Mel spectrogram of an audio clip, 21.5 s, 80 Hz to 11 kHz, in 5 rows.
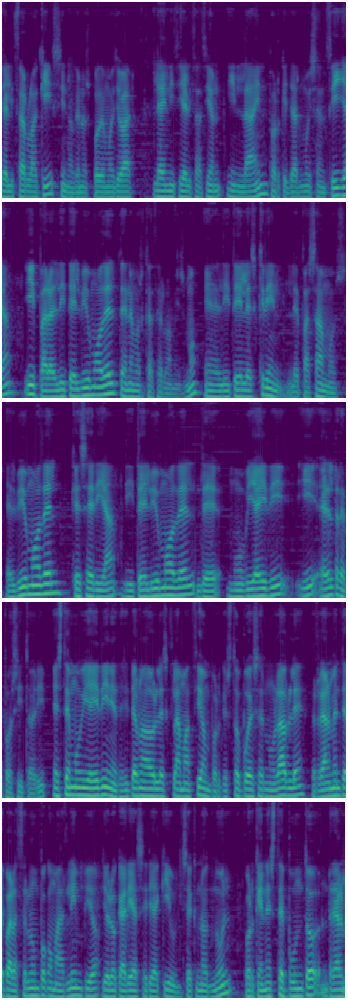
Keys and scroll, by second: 0.8 super+x, 1.9 super+v, 4.6 super+BackSpace, 4.6 ctrl+y, 11.0 super+x, 18.7 Return, 19.3 Delete.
